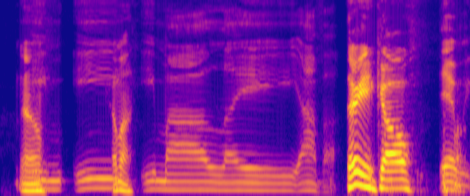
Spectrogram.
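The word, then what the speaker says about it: Iamaleava: yeah, but phonetically, Imalivia. No, come on, Imalayava.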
